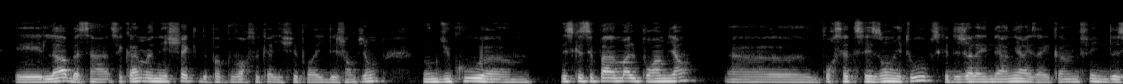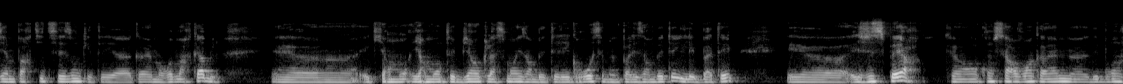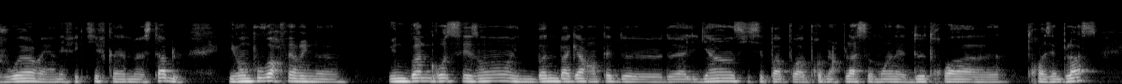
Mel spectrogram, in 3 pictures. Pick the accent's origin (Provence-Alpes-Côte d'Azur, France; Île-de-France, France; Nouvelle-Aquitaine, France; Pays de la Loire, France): Île-de-France, France; Paris; je suis parisien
